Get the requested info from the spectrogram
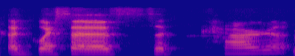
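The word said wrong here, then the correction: Aguirre-Sacasa: No, I said that wrong. Aguera Sacasa.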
